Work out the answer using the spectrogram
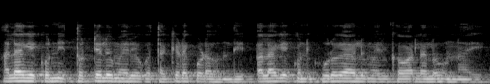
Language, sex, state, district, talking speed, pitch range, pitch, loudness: Telugu, male, Telangana, Adilabad, 170 wpm, 130-140 Hz, 135 Hz, -17 LUFS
